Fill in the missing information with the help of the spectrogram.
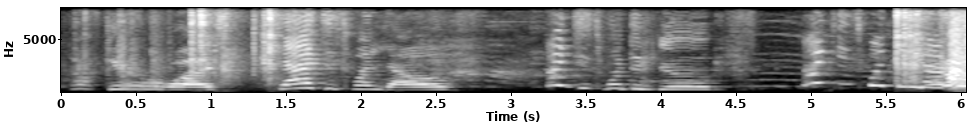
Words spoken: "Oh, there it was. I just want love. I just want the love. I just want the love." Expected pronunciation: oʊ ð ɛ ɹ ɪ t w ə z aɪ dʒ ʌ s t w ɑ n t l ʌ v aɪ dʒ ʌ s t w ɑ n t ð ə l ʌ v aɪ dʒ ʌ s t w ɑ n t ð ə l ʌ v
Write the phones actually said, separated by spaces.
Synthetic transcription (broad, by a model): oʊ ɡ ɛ w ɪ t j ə aɪ dʒ ʌ s t w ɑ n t l ʌ v aɪ dʒ ʌ s t w ɑ n t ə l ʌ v aɪ dʒ ʌ s t w ɑ n t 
